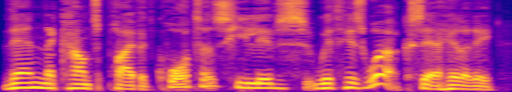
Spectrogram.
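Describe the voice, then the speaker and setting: A man voicing a brisk, formal female assistant in an audiobook, with a clipped, announcing manner. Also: a little high, animated, dry recording, pitched above the performer's own voice.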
